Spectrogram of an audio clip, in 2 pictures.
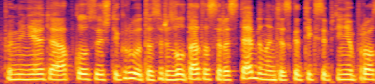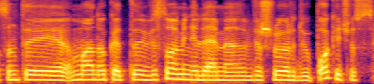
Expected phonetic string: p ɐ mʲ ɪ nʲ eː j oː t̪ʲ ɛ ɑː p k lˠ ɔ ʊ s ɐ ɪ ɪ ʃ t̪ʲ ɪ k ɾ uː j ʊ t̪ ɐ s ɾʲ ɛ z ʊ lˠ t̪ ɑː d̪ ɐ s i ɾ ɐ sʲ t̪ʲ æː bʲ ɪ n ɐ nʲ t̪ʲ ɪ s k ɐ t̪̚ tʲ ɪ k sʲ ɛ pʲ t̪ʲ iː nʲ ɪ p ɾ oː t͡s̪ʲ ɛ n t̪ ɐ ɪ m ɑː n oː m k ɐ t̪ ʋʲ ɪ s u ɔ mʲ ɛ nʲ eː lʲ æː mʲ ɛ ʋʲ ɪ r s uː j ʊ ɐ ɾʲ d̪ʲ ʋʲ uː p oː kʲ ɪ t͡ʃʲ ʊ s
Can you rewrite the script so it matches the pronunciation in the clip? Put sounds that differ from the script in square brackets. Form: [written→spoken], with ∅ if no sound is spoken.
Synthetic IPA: p ɐ mʲ ɪ nʲ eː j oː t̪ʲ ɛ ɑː p k lˠ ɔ ʊ s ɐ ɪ ɪ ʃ t̪ʲ ɪ k ɾ uː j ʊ t̪ ɐ s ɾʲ ɛ z ʊ lˠ t̪ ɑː [d̪→t̪] ɐ s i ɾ ɐ sʲ t̪ʲ æː bʲ ɪ n ɐ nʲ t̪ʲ ɪ s k ɐ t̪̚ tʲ ɪ k sʲ ɛ pʲ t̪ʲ iː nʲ ɪ p ɾ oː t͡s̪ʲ ɛ n t̪ ɐ ɪ m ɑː n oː [m→∅] k ɐ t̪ ʋʲ ɪ s u ɔ mʲ ɛ nʲ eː lʲ æː mʲ ɛ ʋʲ ɪ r [s→ʃ] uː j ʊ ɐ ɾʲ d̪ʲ ʋʲ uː p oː kʲ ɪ t͡ʃʲ ʊ s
